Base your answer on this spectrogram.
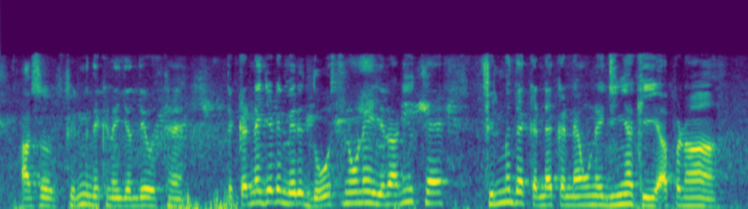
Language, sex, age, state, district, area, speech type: Dogri, male, 18-30, Jammu and Kashmir, Kathua, rural, spontaneous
